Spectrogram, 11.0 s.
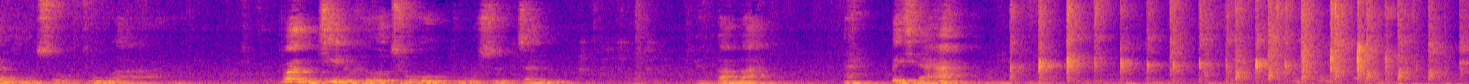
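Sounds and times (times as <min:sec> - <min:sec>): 
speech: 0:00.3 - 0:01.3, 0:02.1 - 0:04.5, 0:05.2 - 0:07.3
weak quiet hand clapping: 0:07.6 - 0:11.0.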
